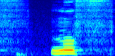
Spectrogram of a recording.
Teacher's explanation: ওয়া উলাইকা হুমুল, মিম ফা পেশ মুফ, মুফ, এখানে বাতাস বের হবে, মুফ, এটা হামসে হরফ। হুমুল মুফে, মুফে এটা হবে না, হবে মুফ, এভাবে।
